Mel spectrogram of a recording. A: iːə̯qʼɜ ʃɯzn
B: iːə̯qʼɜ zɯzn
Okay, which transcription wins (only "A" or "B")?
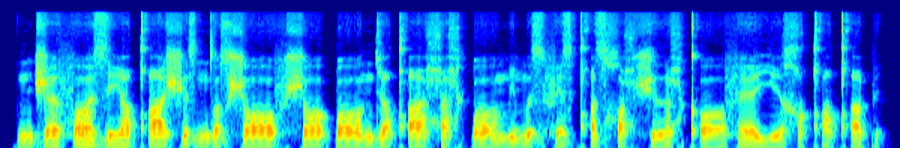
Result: A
